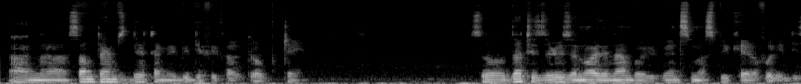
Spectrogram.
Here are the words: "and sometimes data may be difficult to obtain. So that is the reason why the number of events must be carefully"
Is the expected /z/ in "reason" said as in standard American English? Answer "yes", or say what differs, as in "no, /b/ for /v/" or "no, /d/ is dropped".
yes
